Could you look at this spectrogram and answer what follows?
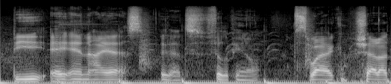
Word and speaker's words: Banis: with michel foucault bad it's bonus but it's my name wrong the entire name is that really bonus yes ba NIS that's Filipino swag shout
